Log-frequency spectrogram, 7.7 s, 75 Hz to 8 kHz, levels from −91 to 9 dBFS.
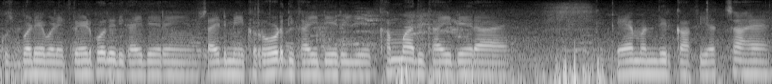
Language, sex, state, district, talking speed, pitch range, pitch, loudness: Hindi, male, Rajasthan, Bikaner, 210 wpm, 130-135 Hz, 130 Hz, -16 LUFS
